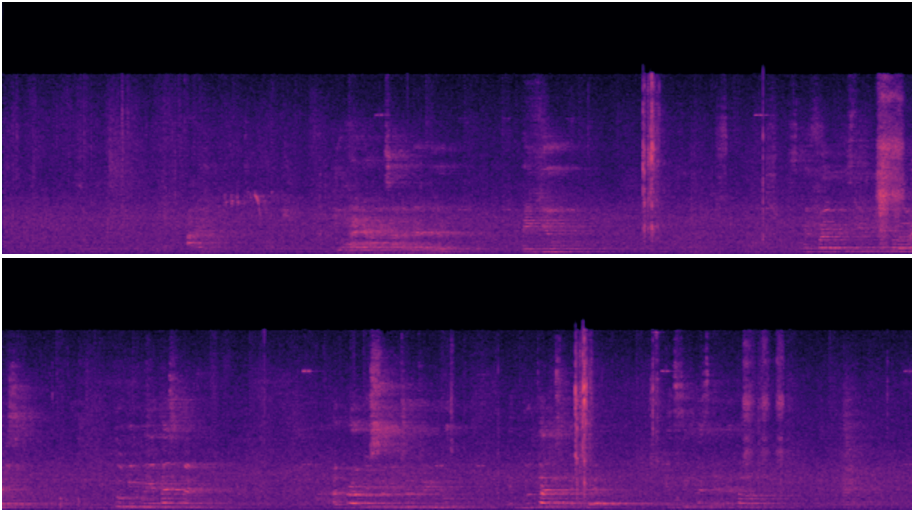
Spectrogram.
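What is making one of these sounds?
A young woman speaks softly into a microphone.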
